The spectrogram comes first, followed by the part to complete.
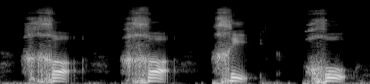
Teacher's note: bisa diikuti Ya lanjut nah seperti itu huruf k dilafalkan jadi dia mengalirkan nafas dengan karakter seperti ada ngorok-ngoroknya walaupun bukan ngorok-ngorok betul-betul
